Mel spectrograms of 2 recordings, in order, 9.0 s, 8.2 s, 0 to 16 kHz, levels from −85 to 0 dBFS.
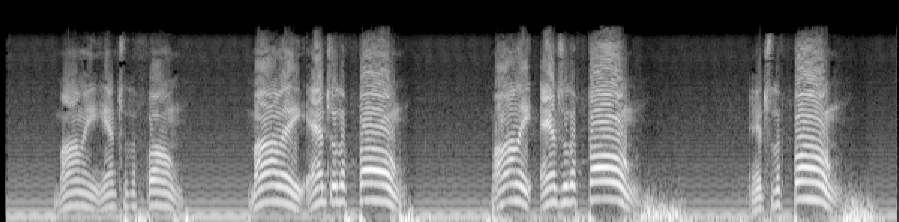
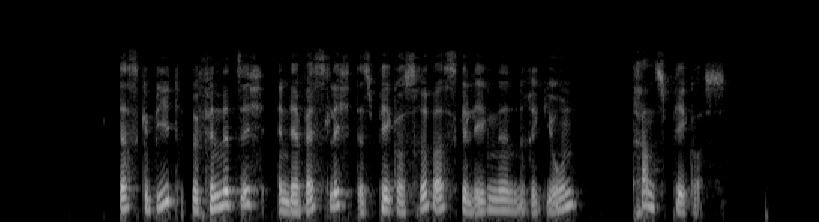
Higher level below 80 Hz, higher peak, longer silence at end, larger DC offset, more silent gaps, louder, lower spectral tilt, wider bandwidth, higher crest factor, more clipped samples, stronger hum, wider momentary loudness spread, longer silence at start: first, -18 dBFS vs -70 dBFS; first, 0 dBFS vs -16 dBFS; second, 0 s vs 0.95 s; neither; neither; first, -8 LUFS vs -36 LUFS; second, -4.5 dB/octave vs -6.5 dB/octave; first, 11 kHz vs 7.8 kHz; second, 8 dB vs 20 dB; first, 0.5% vs under 0.1%; first, 60 Hz at -25 dBFS vs none; first, 18 LU vs 10 LU; second, 0.05 s vs 1.2 s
